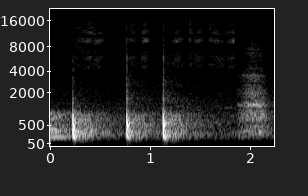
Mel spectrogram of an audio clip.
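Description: A pen writes an answer to a sixth-grade maths exercise on fractions, making three short, sharp taps or strokes close by, followed by a softer scratchy stroke.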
